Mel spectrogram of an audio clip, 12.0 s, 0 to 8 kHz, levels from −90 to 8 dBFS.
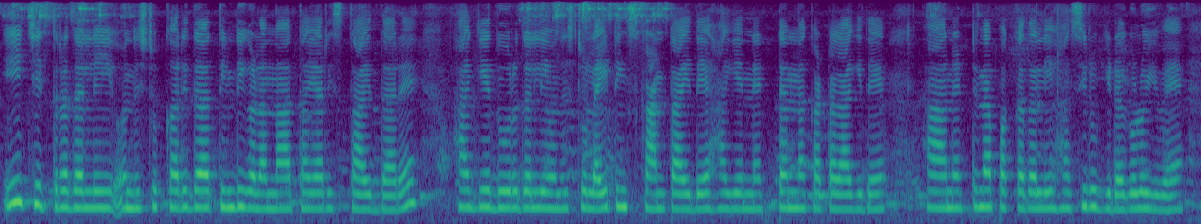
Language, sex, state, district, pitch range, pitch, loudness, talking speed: Kannada, female, Karnataka, Mysore, 210-230 Hz, 215 Hz, -29 LUFS, 115 wpm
